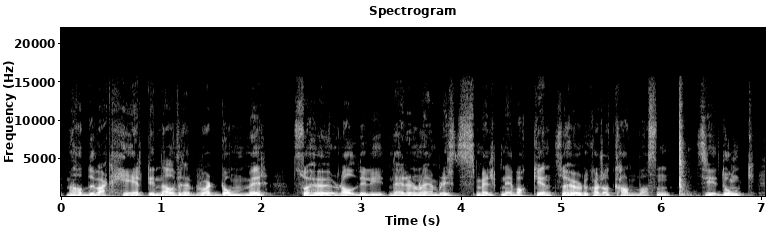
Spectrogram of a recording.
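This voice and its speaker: A man talking as a guest in a casual podcast chat, explaining at length in a relaxed way with lots of fillers. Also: medium pitch, dry recording, studio quality. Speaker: guest, martial arts expert.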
